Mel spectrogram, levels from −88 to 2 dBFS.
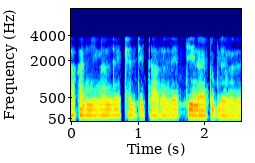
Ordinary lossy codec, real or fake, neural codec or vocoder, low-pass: AAC, 16 kbps; fake; autoencoder, 48 kHz, 32 numbers a frame, DAC-VAE, trained on Japanese speech; 7.2 kHz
